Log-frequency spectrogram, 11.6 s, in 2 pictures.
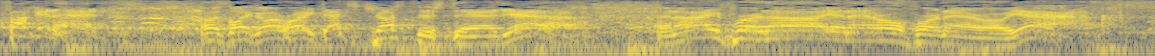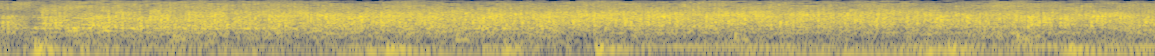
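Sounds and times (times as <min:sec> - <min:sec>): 
laughter: 0:00.0 - 0:04.0, 0:05.2 - 0:10.2
speech: 0:01.0 - 0:06.0
audience applause for a comedian: 0:05.6 - 0:11.5.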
